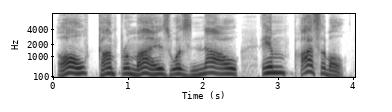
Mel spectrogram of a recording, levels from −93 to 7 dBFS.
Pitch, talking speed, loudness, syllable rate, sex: 190 Hz, 75 wpm, -16 LUFS, 3.2 syllables/s, male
